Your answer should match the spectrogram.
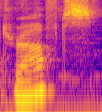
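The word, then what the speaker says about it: draughts: not gonna worry about drought's not I'm not gonna worry about a complicated AI quite just yet it's called drafts I've been saying it wrong this whole time oh no okay well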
